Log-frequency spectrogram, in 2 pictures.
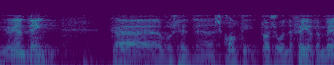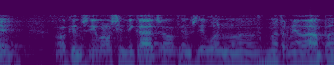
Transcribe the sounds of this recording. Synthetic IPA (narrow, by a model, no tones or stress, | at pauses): jojənt̪eŋ | kəβust̪ɛt̪əskolˠt̪it̪ozuwənd̪əfejot̪əmbe | əlˠkənzðiwənəlˠsind̪ikazəlˠkənzðiwənunəət̪əɾminaðəamplə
